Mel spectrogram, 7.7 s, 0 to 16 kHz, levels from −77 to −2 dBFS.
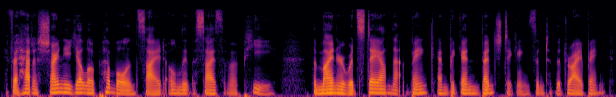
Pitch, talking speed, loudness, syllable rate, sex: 95 Hz, 225 wpm, -25 LUFS, 5.5 syllables/s, male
